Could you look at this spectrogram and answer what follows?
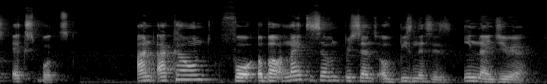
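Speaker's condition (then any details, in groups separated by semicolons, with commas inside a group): No condition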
